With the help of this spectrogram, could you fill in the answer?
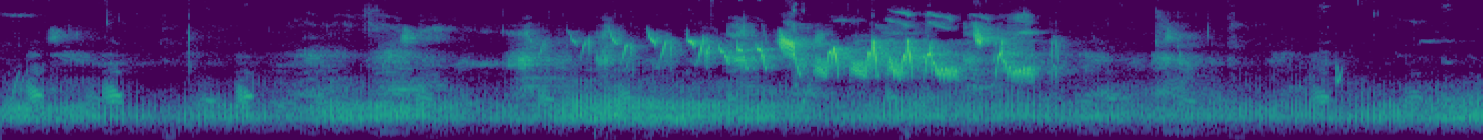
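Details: Frog chorus at a spring pond on an Estonian farmstead: a dense, continuous mid-pitched croaking roar with no gaps, while songbirds add bright, rapid trilled phrases above throughout.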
